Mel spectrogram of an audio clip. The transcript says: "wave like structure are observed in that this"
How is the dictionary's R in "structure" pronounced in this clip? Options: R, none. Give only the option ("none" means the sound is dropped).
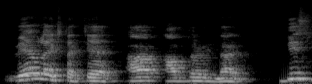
none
